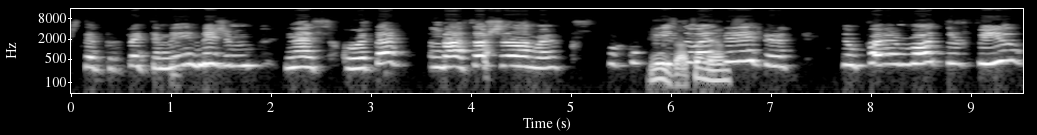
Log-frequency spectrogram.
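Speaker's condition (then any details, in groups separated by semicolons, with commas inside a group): Ataxia after brain injury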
